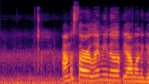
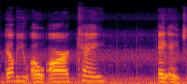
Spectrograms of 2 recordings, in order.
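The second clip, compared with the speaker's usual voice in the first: letters spelled one by one, slowly; slow careful spelling; slower than usual. Shown as a demonstration. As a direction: dictate each letter clearly. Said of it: "spelling Instagram name".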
